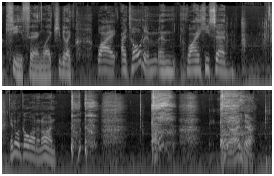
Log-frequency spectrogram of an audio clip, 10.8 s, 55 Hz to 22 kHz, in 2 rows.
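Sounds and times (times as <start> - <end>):
speech: 0.1 - 4.7, 5.6 - 7.1, 10.1 - 10.5
person coughing harshly: 6.8 - 7.4, 8.4 - 9.0, 9.8 - 10.5.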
